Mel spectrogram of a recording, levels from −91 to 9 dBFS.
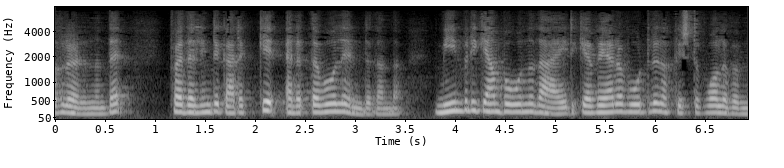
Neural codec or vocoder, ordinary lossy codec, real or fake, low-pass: codec, 16 kHz, 0.2 kbps, FocalCodec; MP3, 32 kbps; fake; 7.2 kHz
